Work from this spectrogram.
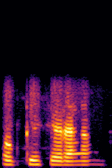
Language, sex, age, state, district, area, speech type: Telugu, female, 60+, Andhra Pradesh, Visakhapatnam, urban, conversation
